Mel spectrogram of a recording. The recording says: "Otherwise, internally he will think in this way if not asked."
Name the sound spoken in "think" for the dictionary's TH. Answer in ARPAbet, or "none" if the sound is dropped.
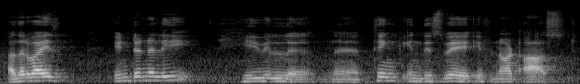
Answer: T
